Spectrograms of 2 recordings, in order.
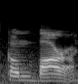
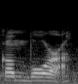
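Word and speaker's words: Goomburra: the information and also I think I'm saying it wrong apparently it's gbara not Gora goomara go goomara goom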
